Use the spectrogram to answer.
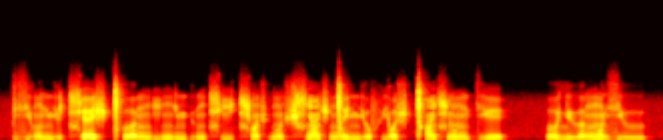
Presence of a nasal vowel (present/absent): present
